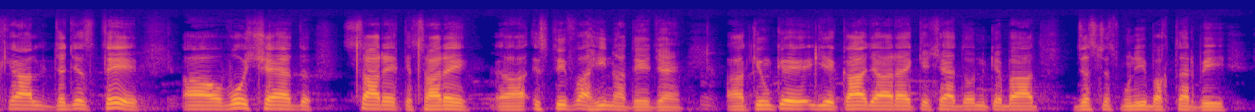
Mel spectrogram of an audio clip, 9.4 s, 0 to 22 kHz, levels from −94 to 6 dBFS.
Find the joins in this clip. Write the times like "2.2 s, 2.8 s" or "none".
none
